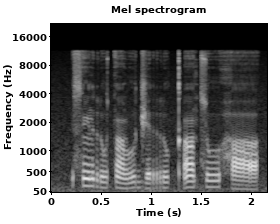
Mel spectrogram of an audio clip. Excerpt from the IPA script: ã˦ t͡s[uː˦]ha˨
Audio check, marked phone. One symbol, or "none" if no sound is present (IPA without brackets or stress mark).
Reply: uː˦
